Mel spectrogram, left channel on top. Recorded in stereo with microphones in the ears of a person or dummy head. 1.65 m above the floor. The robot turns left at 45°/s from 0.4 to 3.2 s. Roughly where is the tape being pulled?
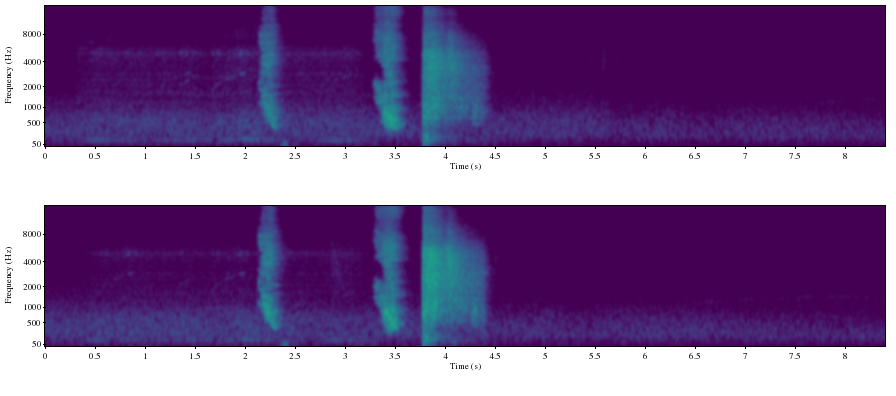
Right.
